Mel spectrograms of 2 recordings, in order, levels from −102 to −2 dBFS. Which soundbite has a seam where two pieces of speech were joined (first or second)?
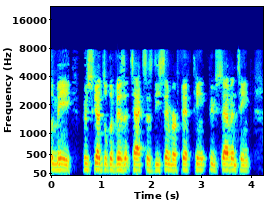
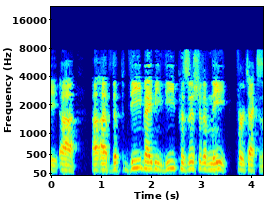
second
